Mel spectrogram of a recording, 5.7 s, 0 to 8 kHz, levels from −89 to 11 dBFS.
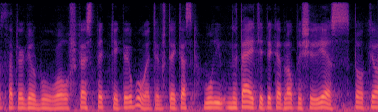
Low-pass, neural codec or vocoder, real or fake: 7.2 kHz; codec, 16 kHz, 0.5 kbps, FunCodec, trained on LibriTTS, 25 frames a second; fake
